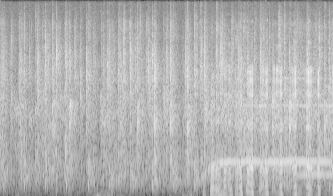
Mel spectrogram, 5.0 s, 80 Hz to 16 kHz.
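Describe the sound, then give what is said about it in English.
A crowd of people clapping their hands when told to, during a talk on Psalm 47, verse 1, in a dense, uneven patter with some voices mixed in; about midway a steady sustained tone comes in and holds beneath the clapping. “And so here in Psalm 47, Psalm 47, verse 1, It says, clap your hands, all you people. Go ahead, clap your hands.”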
